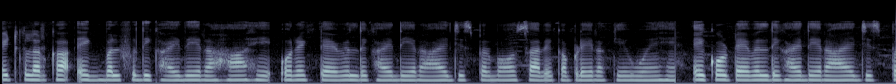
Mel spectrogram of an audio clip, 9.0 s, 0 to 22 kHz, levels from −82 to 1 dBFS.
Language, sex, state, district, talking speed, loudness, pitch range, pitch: Hindi, female, Maharashtra, Dhule, 220 wpm, -27 LUFS, 200-210 Hz, 210 Hz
